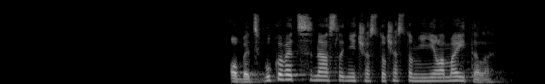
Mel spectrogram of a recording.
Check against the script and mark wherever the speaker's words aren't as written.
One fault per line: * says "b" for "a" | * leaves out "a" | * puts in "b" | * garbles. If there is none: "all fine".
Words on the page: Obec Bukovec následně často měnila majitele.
* puts in "často"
